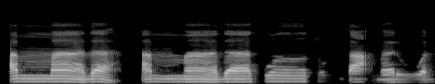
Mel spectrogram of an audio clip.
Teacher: Mim yang pertama harus masuk yang kedua dan itu jelas ya. Hurufnya dibaca sekali. Jadi bertasydid. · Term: idgham mimi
